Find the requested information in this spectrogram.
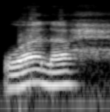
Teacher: alirkan nafas pada lafal ha yang sukun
